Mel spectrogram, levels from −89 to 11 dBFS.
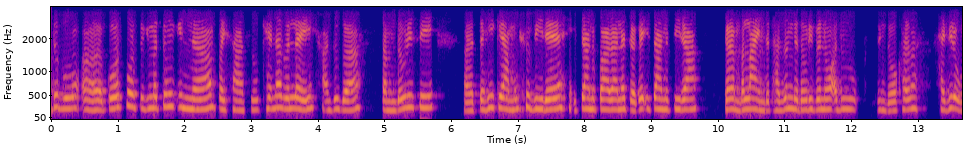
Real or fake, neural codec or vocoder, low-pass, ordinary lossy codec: real; none; 3.6 kHz; Opus, 24 kbps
